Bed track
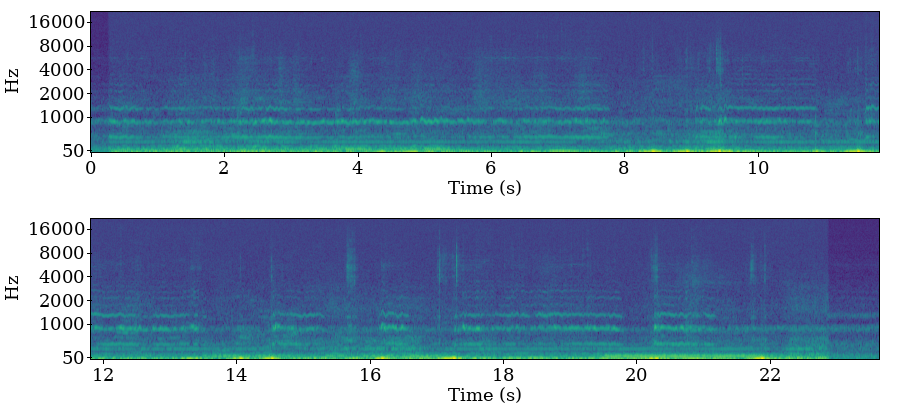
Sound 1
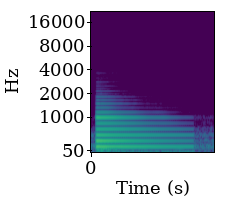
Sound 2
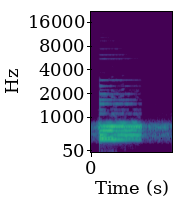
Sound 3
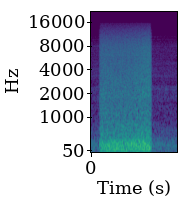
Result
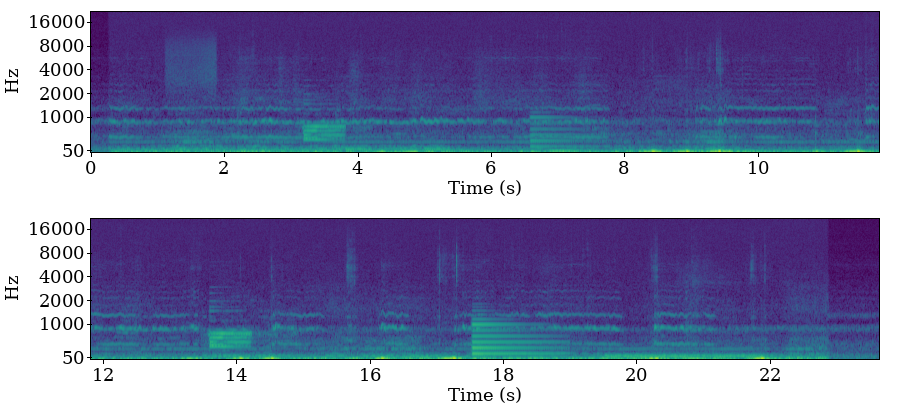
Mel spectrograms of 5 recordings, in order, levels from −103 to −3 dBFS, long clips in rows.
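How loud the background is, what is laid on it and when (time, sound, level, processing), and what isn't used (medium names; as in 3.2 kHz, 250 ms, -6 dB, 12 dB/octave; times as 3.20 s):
bed track -9.5 dB
0.98 s: add 3 -9 dB + inverse Chebyshev band-stop 130–590 Hz, stop band 80 dB
3.06 s: add 2 -5.5 dB
6.51 s: add 1 -15.5 dB
13.47 s: add 2 -1.5 dB
17.46 s: add 1 -1.5 dB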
